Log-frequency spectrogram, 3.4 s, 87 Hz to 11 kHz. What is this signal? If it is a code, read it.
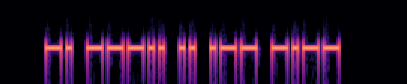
Morse code, heard as a keyed tone, about 36 wpm, 700 Hz. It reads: N8IWY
